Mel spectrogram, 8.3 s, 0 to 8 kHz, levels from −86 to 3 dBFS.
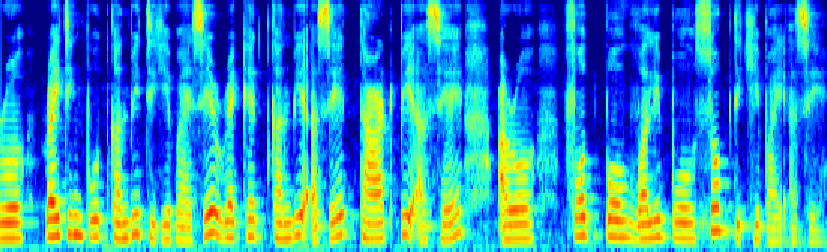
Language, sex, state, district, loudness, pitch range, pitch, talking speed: Nagamese, female, Nagaland, Dimapur, -20 LUFS, 175-215 Hz, 185 Hz, 125 wpm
